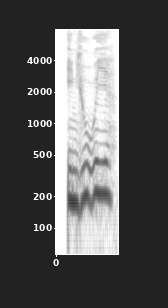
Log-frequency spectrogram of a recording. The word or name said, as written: INJURIERNES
